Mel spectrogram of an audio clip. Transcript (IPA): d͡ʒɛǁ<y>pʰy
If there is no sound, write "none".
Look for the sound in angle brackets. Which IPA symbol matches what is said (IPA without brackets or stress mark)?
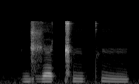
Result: y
